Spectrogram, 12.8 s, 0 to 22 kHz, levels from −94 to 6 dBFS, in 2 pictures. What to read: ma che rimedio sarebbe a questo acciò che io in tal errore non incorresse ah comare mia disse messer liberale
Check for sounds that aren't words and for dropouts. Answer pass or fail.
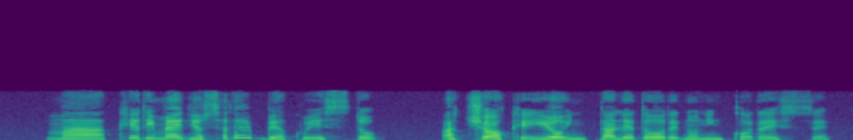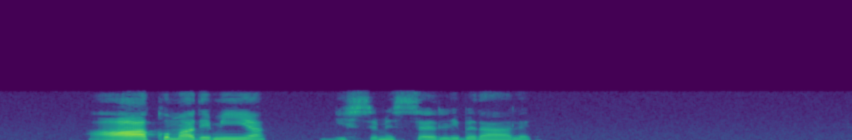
pass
